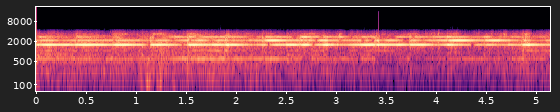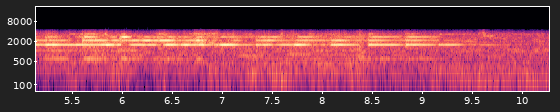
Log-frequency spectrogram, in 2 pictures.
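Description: CSX freight train passing close by: rumble and clatter of the cars with a high, steady squeal over it that stops about nine seconds in, where the sound drops off sharply.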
